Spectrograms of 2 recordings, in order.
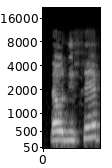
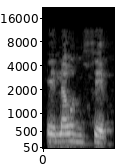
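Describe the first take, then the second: First: Said in the usual way. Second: "la unicef" said as one word, higher; "la unicef" lifted high and spoken whole; acronym said as a word. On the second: Shown as a demonstration. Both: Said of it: "O decimos".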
